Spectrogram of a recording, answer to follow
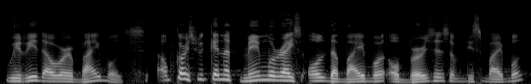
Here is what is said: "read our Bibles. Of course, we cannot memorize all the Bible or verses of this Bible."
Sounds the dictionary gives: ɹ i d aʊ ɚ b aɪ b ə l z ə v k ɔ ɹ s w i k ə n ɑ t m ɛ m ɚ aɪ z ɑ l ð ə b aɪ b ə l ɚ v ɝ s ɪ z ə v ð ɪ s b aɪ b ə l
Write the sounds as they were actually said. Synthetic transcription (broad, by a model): ɹ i d aʊ ɚ b aɪ b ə l s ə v k ɔ ɹ s w i k ə n ɑ t m ɛ m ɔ aɪ s ɑ l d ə b aɪ b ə l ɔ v ɝ s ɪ s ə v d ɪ s b aɪ b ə l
